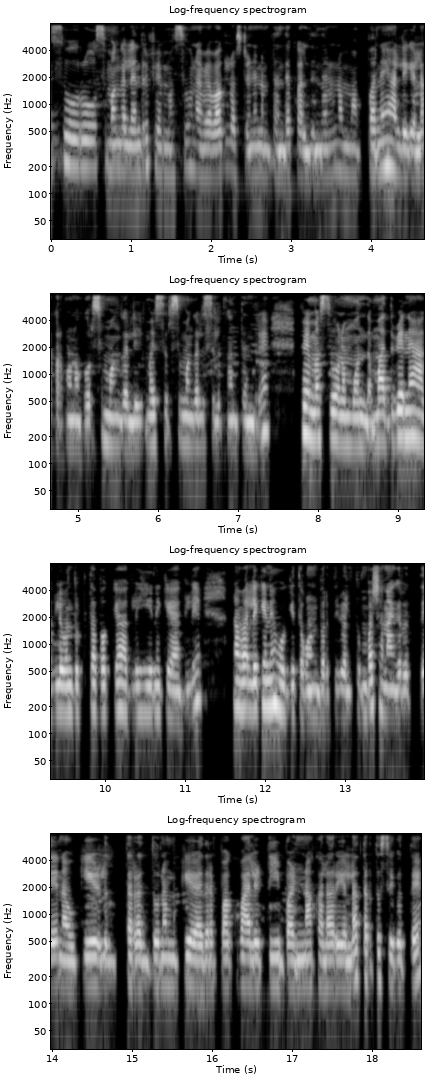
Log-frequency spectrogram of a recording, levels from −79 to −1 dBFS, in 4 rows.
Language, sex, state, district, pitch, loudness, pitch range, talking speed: Kannada, female, Karnataka, Mysore, 165 Hz, -19 LUFS, 155-185 Hz, 150 wpm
